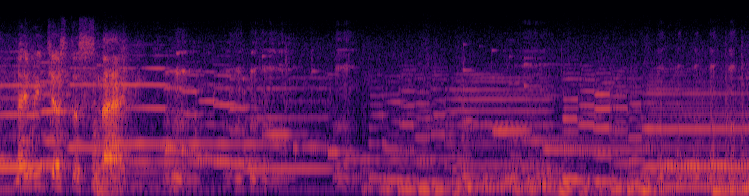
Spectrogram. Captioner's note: anticipatory music; Audrey Jr. chuckling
